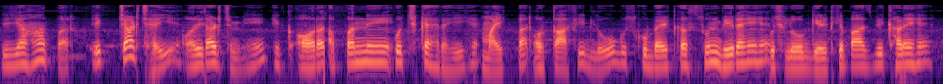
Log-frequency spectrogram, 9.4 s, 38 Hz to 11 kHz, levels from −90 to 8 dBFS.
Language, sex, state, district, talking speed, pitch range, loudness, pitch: Hindi, male, Uttar Pradesh, Muzaffarnagar, 220 wpm, 130-165 Hz, -19 LUFS, 150 Hz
